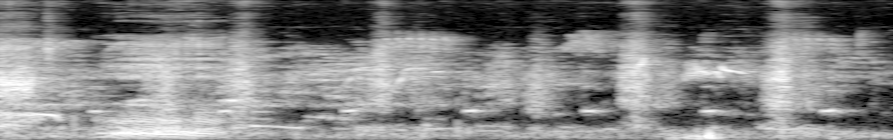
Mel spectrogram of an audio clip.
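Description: Faint animal calls, short and repeated several times a second, over near silence.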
